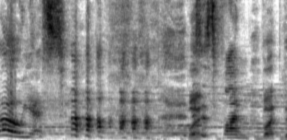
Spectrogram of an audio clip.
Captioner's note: laughs triumphantly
